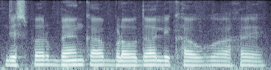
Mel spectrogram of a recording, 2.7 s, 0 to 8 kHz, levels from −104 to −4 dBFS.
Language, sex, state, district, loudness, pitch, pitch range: Hindi, male, Uttar Pradesh, Lucknow, -14 LUFS, 140 Hz, 135-145 Hz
